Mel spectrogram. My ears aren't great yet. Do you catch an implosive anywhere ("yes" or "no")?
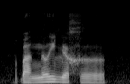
yes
